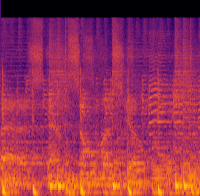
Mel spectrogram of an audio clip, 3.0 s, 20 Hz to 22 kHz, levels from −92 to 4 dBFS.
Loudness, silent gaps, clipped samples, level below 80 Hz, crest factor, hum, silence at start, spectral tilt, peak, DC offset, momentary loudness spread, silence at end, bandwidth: -19 LUFS; none; under 0.1%; -28 dBFS; 16 dB; none; 0 s; -5 dB/octave; -2 dBFS; under 0.1%; 4 LU; 0 s; 16.5 kHz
